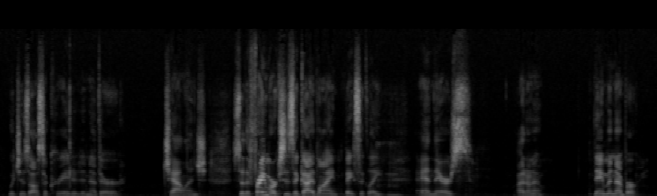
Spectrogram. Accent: Oklahoma, United States; I'm from Oklahoma. I don't go North Dakota in the wintertime.

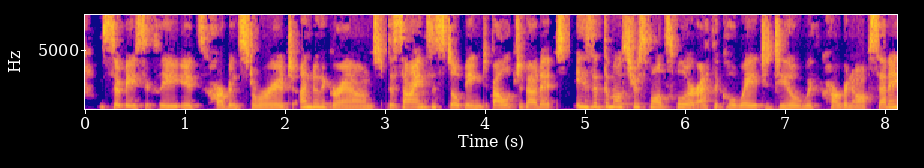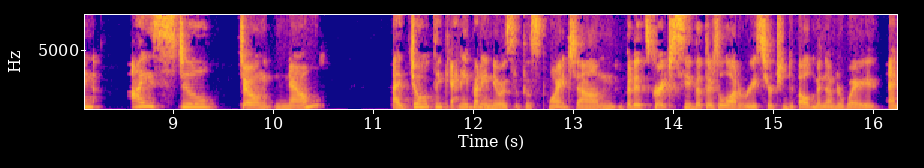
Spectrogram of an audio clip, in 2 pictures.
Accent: Canada; accent: Canadian; you're going to have to excuse my Canadian accent

